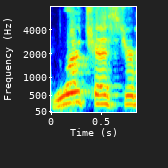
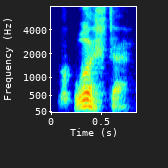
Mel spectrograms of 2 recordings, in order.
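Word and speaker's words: Worcester: but man that their Winter's no way oh Worchester Massachusetts is in the house yo yo it's pronounced wer W get after whoever's from wer get after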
